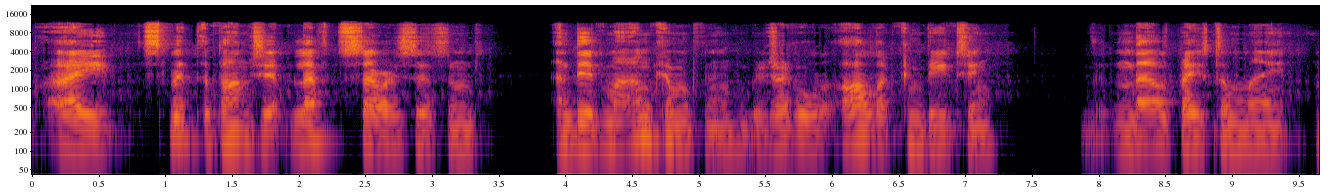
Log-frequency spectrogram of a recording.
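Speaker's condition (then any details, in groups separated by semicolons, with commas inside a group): Brain injury; severe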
